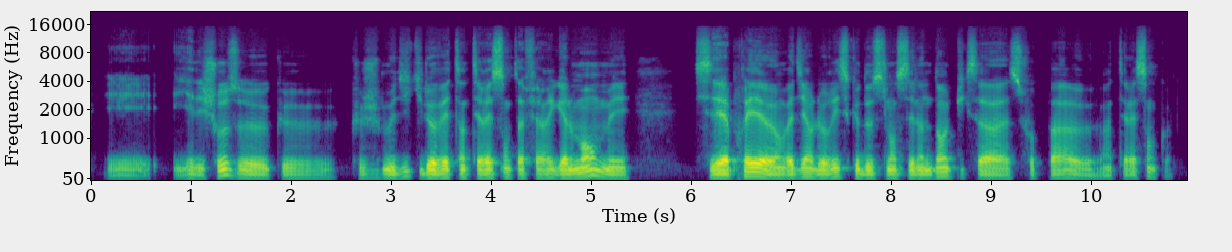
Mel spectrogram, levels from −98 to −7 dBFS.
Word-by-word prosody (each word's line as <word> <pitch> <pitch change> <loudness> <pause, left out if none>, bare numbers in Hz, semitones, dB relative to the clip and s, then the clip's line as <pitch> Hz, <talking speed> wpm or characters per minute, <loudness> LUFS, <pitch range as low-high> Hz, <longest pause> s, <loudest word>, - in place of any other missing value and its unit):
et 65 -1 -11
et - - -24
il - - -12
y - - -8
a - - -3
des 70 -1 -5
choses, 125 -5 -1
heu, 75 -4 -1
que 75 0 -10 0.2
que 75 - -13
je 80 +1 -15
me 80 -1 +1
dis 105 +4 -10
qui - - -12
doivent 85 -2 +5
être 85 - 0
intéressantes 85 +3 -1
à 85 - 0
faire 85 -1 -4
également, 85 +8 +3
mais 75 -6 -2 0.6
c'est 80 0 +3
après, 105 +5 +6
heu, 75 - +7
on 75 - -1
va 75 0 +2
dire 95 +3 0
le 85 -1 +1
risque 95 0 -2
de 85 0 -1
se 80 - -5
lancer 85 0 -1
là-dedans 80 +6 0
et - - -5
puis - - -16
que - - -11
ça 70 -2 0
soit - - -8
pas, 80 +2 -3
heu, 70 -4 -6
intéressant, 65 +3 -6
quoi. - - -28
80 Hz, 230 wpm, -21 LUFS, 75-85 Hz, 0.6 s, heu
